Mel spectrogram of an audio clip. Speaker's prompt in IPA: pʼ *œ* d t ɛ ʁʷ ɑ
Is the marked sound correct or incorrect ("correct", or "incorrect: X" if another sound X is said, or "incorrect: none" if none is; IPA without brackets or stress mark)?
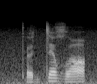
correct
